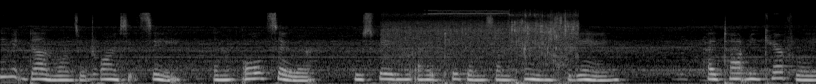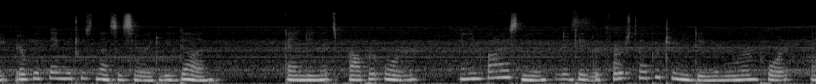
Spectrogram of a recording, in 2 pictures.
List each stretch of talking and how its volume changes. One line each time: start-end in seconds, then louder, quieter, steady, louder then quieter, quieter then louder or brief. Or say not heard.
0.0-16.2 steady.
